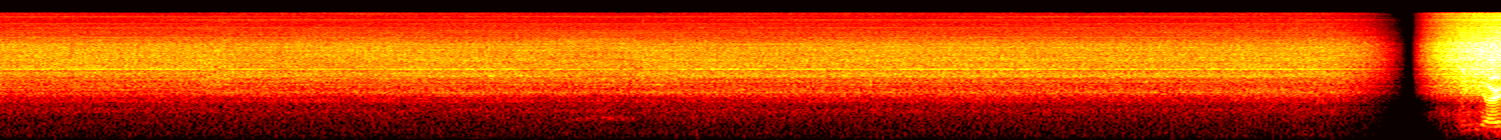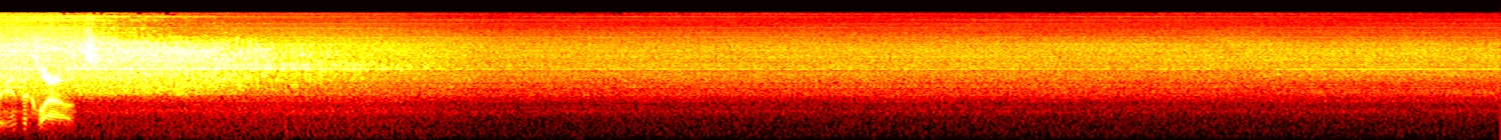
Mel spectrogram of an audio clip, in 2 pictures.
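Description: Steady hiss of a fighter jet's cockpit intercom with a faint high whine in it. About halfway through, the audio drops out for a moment, then comes back as a much louder hiss with a brief squeaky, voice-like fragment, and fades back to the steady hiss over a few seconds.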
